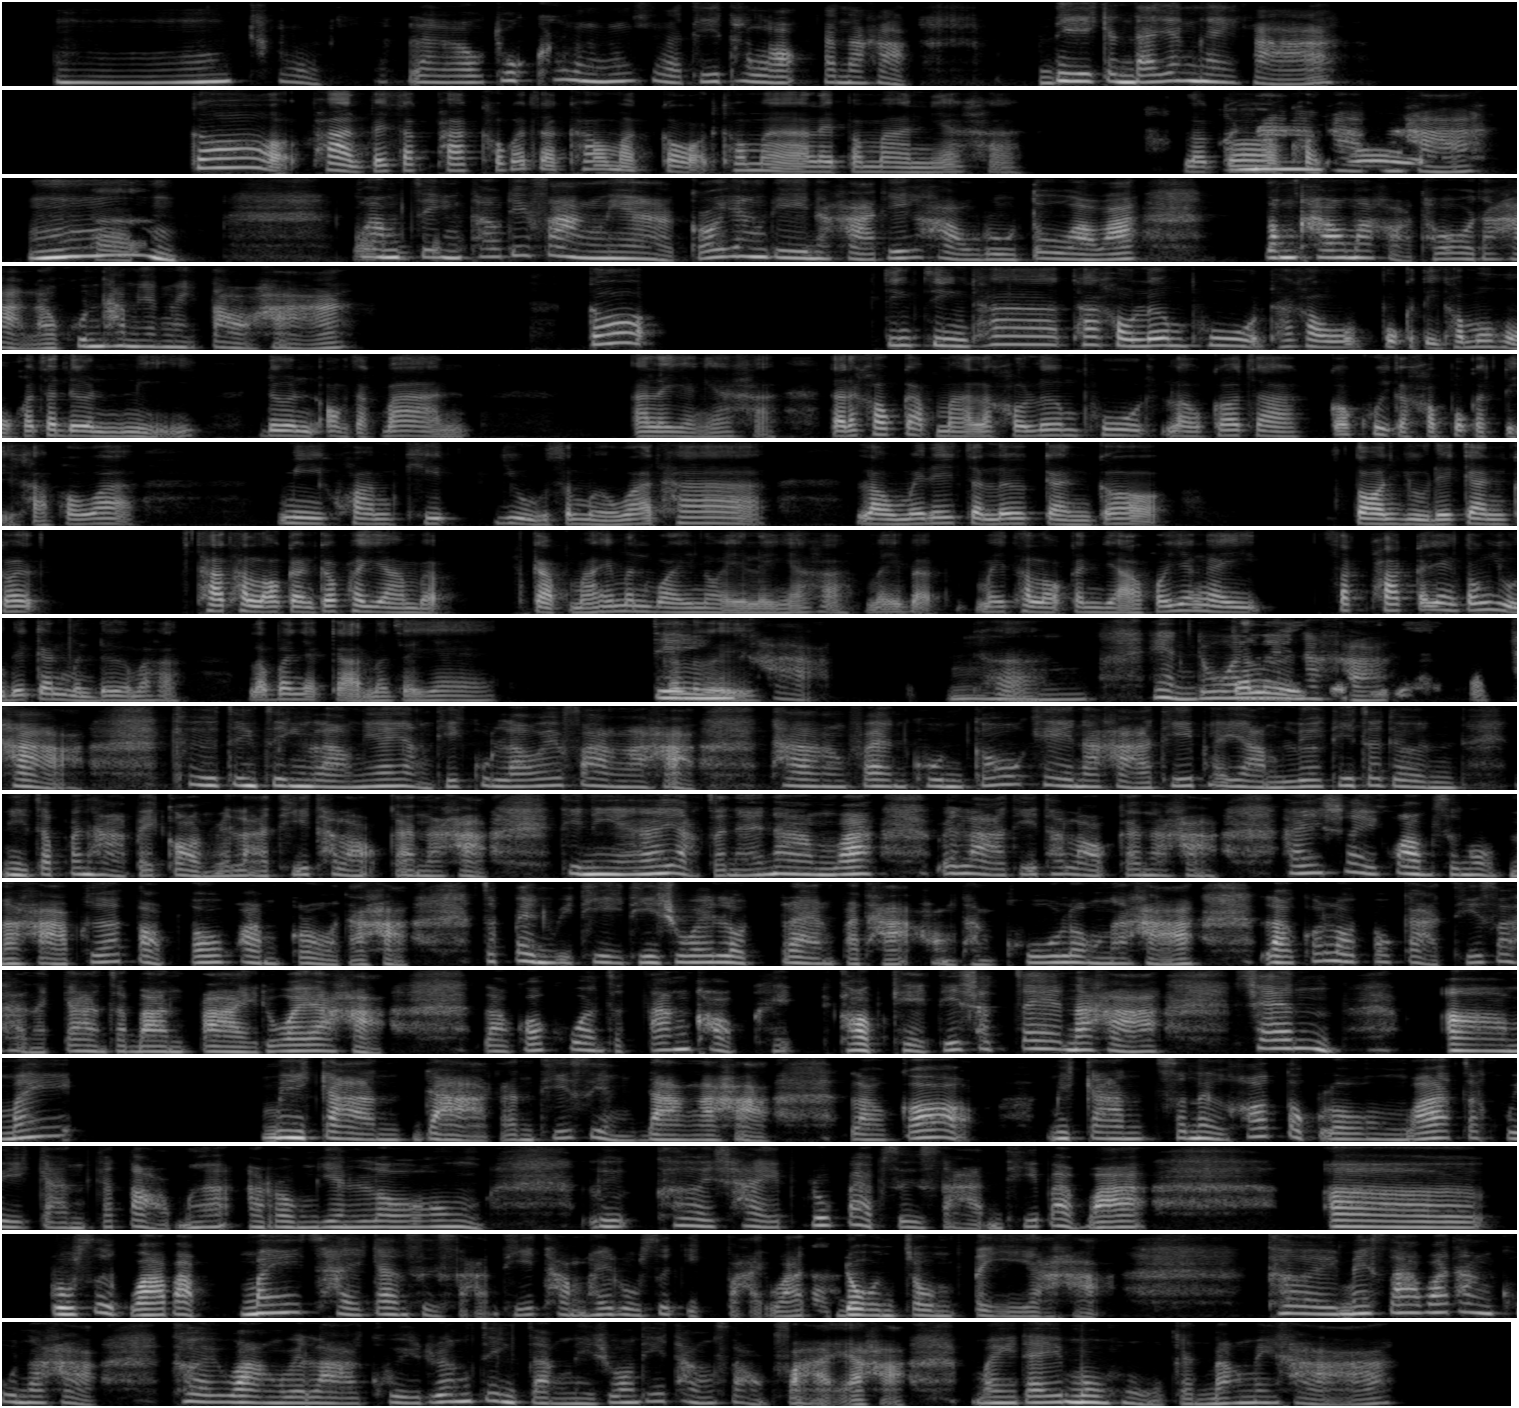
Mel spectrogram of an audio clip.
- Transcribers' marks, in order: other background noise; tapping; drawn out: "อืม"; unintelligible speech; unintelligible speech
- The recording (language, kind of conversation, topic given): Thai, advice, คุณทะเลาะกับแฟนบ่อยแค่ไหน และมักเป็นเรื่องอะไร?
